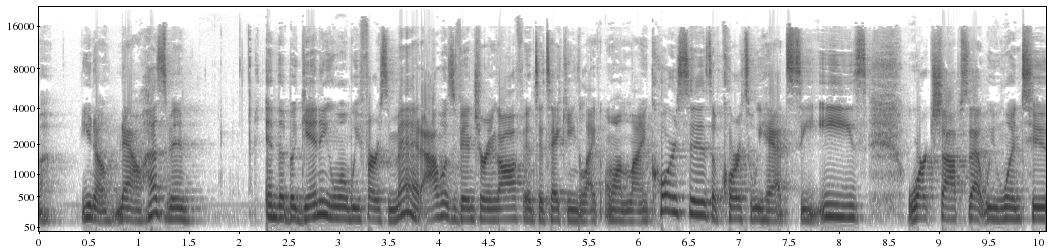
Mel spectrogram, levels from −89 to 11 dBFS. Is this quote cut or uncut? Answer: uncut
